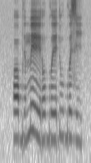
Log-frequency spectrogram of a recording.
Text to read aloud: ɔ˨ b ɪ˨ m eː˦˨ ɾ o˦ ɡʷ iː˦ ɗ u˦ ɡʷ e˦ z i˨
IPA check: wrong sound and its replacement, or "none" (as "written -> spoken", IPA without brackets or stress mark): iː˦ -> eː˦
